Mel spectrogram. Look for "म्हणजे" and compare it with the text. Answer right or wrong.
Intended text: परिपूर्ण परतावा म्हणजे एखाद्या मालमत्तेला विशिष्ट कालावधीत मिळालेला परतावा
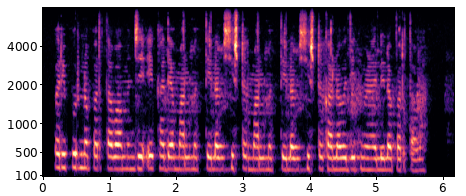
right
